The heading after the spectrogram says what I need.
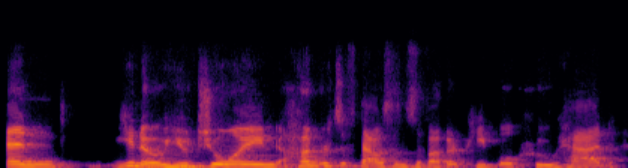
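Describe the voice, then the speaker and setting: A woman's voice: medium pitch, steady tone, moderate pace. A woman hosting a business podcast interview, upbeat and emphatic, now and then saying "y'all". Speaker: podcast host and business coach.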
